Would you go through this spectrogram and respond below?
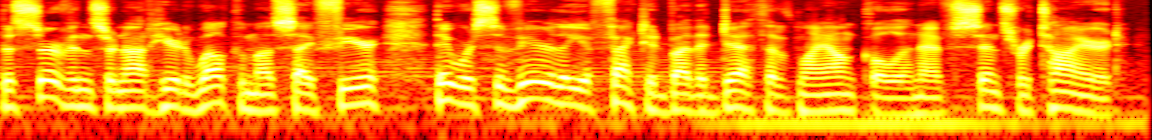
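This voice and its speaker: An actor playing an earnest, uneasy aristocratic heir in a video game, speaking formally and courteously. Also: male voice, mid-range voice, fast talker, a little hiss or hum, close to an everyday voice. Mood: formal, somber. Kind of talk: scripted video game dialogue.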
